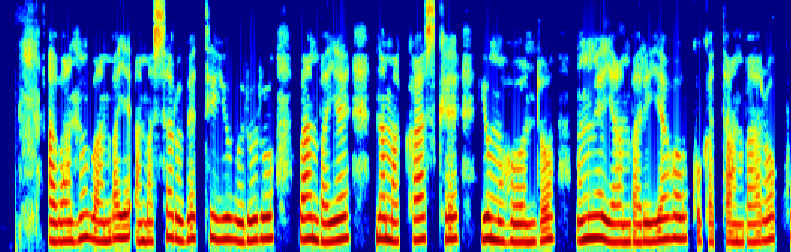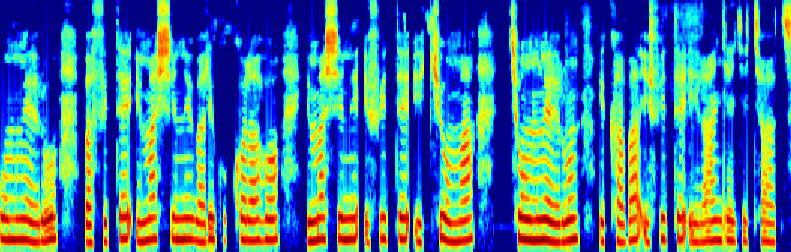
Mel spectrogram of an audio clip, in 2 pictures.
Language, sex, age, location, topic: Kinyarwanda, female, 25-35, Musanze, education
